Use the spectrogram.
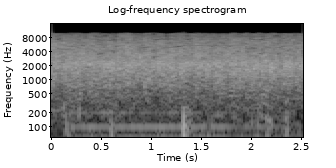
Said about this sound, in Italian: Falla bene, adesso sta per concludere l'applauso finto.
